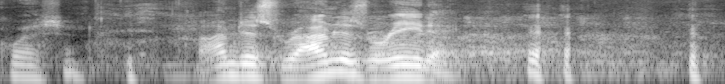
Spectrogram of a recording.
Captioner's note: audience chuckles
